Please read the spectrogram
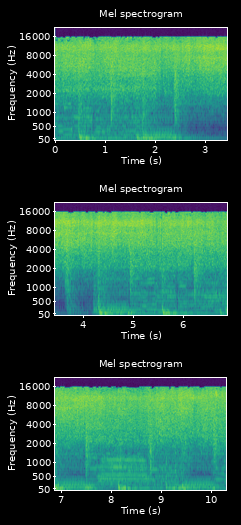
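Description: Venison heart slices and tenderloin sizzling on a hot flat-top griddle, mixed under rock music with a steady beat.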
